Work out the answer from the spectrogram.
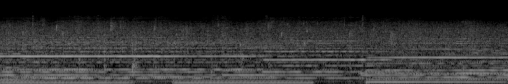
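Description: Steady hiss of falling rain pattering on a surface, continuous and even, alongside sustained low musical tones that shift a few times.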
